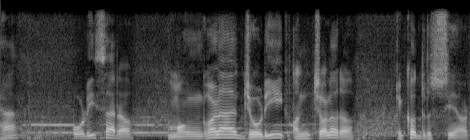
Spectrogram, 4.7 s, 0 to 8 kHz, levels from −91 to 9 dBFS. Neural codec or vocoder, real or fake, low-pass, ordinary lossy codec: codec, 16 kHz, 4 kbps, X-Codec, HuBERT features, trained on balanced general audio; fake; 7.2 kHz; none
